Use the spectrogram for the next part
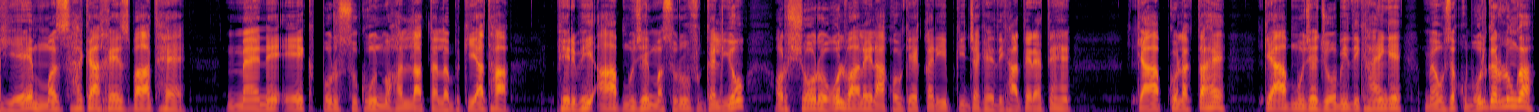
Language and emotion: Urdu, angry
